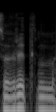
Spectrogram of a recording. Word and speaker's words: Rytm: Firma nazywa się Elektron, a, a, e, a, a maszyna nazywa się Rytm, chociaż wymawiane po szwedzku to jest rytm chyba z tym R takim e, przeciągniętym i drżącym, natomiast zapis jest taki sam jak po polsku.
